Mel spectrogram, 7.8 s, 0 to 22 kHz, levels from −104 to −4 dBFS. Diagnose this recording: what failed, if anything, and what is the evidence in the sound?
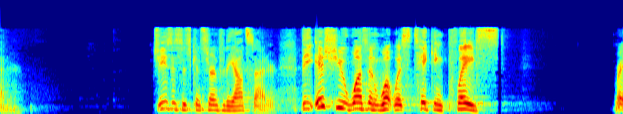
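Throughout the clip the speech sounds rough and grainy. There is a noisy haze between the harmonics, and the upper band sounds thin and somewhat synthetic. This points to the codec stage, most likely low-delay AAC compression such as AAC-ELD, at a rate that fits about 32 kbps. Its short frames resolve pitch harmonics poorly and consume bits quickly, so at this rate the encoder fills gaps with noise and reconstructs the top band coarsely, and the damage is plainly audible.

At 3.89 to 3.93 s and again at 6.20 to 6.27 s, the sound fades briefly into silence and back. These soft-edged holes are AAC frame loss with muting, in the network or transport stage. The decoder received nothing for those frames and zeroed their spectrum, and the overlapping windows smeared the edges into short fades. The first gap fits one lost frame of about 30 ms, and the second fits two consecutive frames, about 60 ms.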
